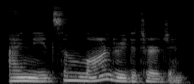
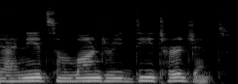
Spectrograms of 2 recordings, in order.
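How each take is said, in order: First: The first syllable of detergent is quick and reduced. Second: The first syllable of detergent is clear and careful. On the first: The speaker calls it right. "It's just detergent" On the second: The speaker calls it wrong. "I wouldn't say"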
